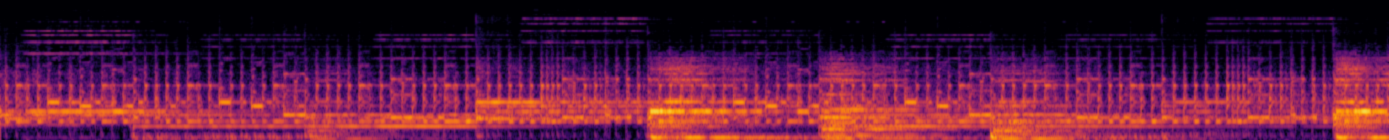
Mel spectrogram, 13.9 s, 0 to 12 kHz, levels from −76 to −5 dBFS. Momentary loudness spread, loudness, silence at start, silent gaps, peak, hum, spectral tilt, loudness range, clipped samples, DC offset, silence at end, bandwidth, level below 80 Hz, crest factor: 9 LU; -24 LUFS; 0 s; none; -6 dBFS; none; -6.5 dB/octave; 5 LU; under 0.1%; under 0.1%; 0 s; 8.4 kHz; -36 dBFS; 18 dB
